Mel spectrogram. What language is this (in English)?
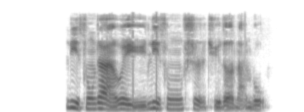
Chinese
